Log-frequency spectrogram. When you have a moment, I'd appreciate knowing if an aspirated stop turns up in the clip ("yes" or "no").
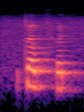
yes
